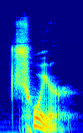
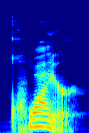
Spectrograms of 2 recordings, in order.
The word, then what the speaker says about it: choir: This word is not pronounced choir. It's pronounced choir. Very different than how it looks. So the CH makes the K sound, like the letter K, K, K.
